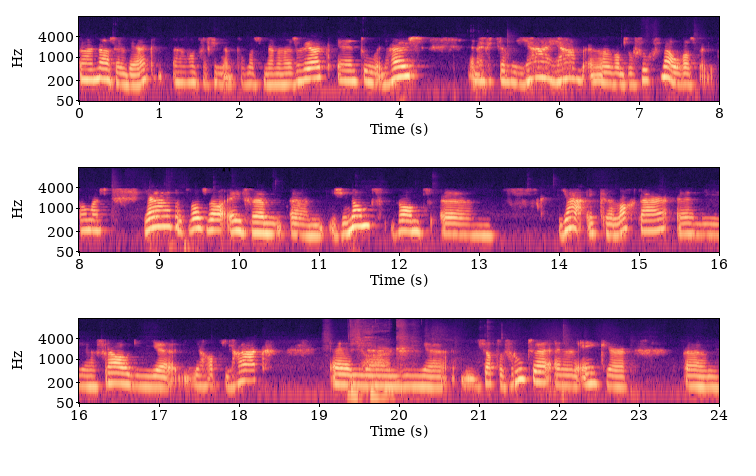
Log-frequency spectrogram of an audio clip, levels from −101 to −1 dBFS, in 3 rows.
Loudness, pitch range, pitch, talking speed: -16 LUFS, 165-220 Hz, 180 Hz, 160 wpm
